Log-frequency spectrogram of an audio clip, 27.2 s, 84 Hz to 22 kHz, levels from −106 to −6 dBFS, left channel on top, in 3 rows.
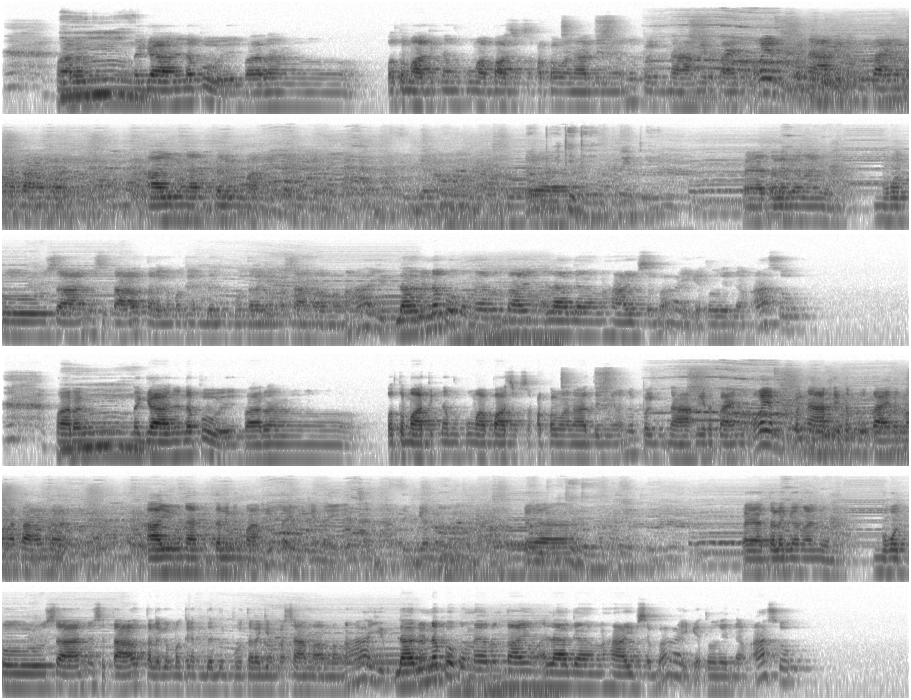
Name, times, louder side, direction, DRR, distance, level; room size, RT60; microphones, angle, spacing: voice 1, 0.0-3.5 3.9-9.7 10.5-13.7 14.3-14.8 16.5-17.4 17.8-26.0, right 3 dB, 85° right, 7 dB, 0.5 m, -35 dB
voice 2, 0.6-1.5 14.3-15.7, left 2 dB, 40° left, 6 dB, 0.4 m, -40 dB
sound 1, 5.6-10.4, right 3 dB, 35° right, 0.7 m, -54 dB
sound 2, 6.4-19.5 20.1-23.6, right 1 dB, 10° right, 1.0 m, -44 dB
6.6 x 2.9 x 2.3 m, 0.67 s
head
